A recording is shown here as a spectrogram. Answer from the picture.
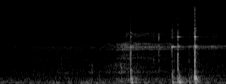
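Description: A few short, light knocks of an ice brick bumping against the ice-brick wall as it is handled into place, in the second half, the last one the loudest.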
